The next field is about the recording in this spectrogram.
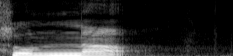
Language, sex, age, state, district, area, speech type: Telugu, female, 30-45, Andhra Pradesh, Sri Balaji, urban, read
